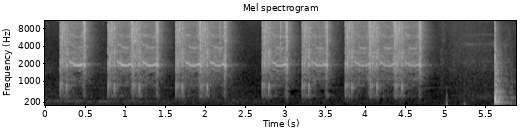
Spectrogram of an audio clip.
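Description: A Canon EOS 1 film SLR fires its shutter repeatedly in close, crisp bursts of motor-driven clacks, six groups separated by short pauses, followed by a few faint ticks and a final sharp click.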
